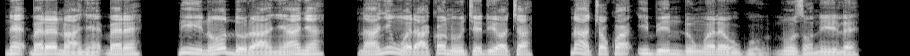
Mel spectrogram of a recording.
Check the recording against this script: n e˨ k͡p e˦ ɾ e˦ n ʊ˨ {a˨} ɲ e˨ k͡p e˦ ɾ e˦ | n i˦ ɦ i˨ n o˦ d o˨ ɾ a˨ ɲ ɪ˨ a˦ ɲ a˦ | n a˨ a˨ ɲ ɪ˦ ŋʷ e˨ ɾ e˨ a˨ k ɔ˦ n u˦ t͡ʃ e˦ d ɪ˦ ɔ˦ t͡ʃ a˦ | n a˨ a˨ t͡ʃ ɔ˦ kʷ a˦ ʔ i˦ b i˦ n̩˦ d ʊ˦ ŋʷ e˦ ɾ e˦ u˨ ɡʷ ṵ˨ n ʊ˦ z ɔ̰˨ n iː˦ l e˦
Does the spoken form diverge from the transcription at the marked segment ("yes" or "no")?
no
